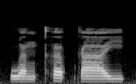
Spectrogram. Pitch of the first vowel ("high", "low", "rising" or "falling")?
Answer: low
